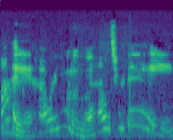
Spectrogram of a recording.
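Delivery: very high, nice, sweet, sing-song voice. Demonstrating how the Brooklyn Karen bit starts, in a sweet, higher-pitched voice. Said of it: "The voice goes a little higher pitched".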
